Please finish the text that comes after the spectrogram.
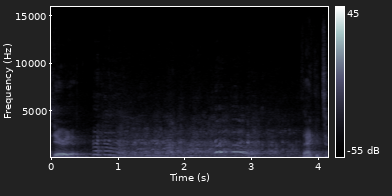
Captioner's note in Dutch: Gelach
